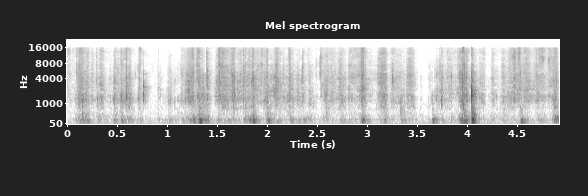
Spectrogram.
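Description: Fingertips of both hands push and pop the hollow folded cells of a heart-shaped origami pop-it made of colored paper, held on a table. A quick, uneven run of soft, crinkly paper pops and crackles follows, with one sharper, louder pop near the end.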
